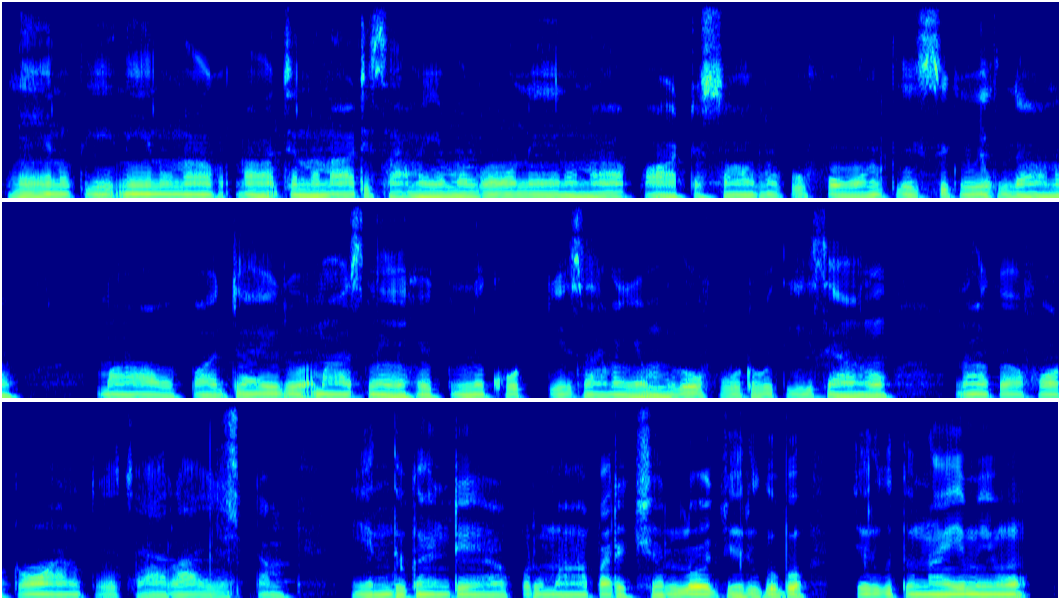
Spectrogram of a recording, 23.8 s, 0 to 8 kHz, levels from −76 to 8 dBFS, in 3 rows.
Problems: low volume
